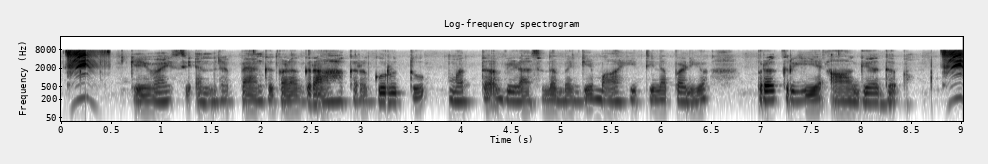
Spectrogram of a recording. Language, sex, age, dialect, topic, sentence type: Kannada, female, 36-40, Dharwad Kannada, banking, statement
